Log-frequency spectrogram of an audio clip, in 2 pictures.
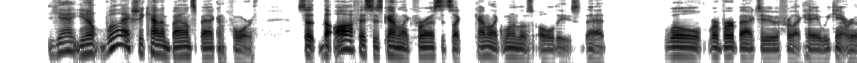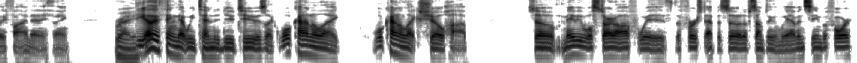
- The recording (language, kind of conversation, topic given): English, unstructured, Which comfort show do you rewatch to instantly put a smile on your face, and why does it feel like home?
- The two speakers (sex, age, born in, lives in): male, 25-29, United States, United States; male, 35-39, United States, United States
- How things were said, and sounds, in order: static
